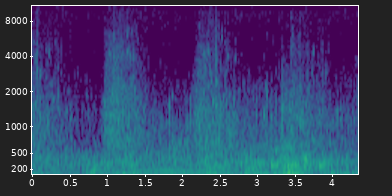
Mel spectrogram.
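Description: Tall grass rustles in the wind.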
